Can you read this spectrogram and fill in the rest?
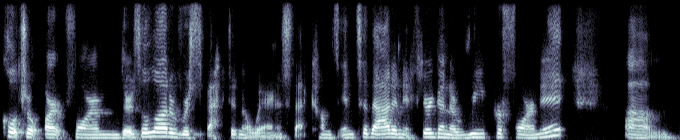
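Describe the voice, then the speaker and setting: American woman with a creaky voice. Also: mid-range voice, steady tone, normal speed, darkish tone, dry recording, dull audio. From Southern California, United States. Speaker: interviewed guest, dance artist and educator. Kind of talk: conversational interview, reflective explaining.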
